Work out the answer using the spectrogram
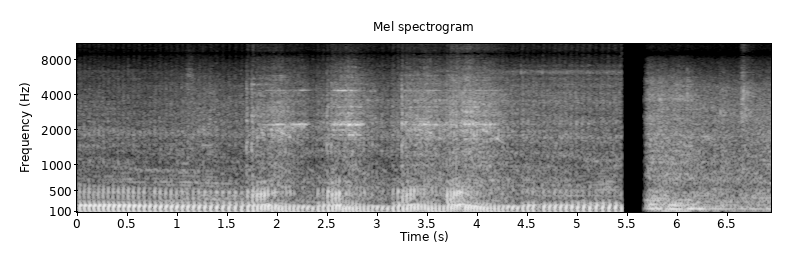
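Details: Motorcycle with a heavily used ETech Power Pipe version 3 aftermarket exhaust. Loud, raw, rapid popping with a harsh blat through the revs, because the internal screen is broken; the fiber mat is still white.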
